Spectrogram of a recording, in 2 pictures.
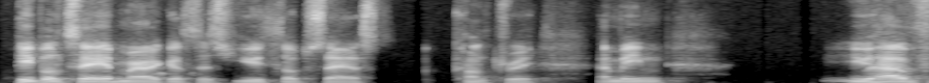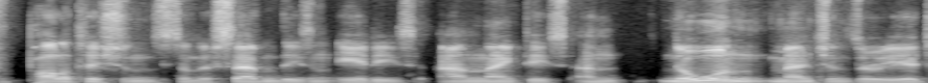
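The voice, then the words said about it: Non-local foreign accent. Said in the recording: “as you probably hear from my accent, I'm not from around these parts.”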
